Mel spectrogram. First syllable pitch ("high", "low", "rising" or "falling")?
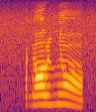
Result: high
